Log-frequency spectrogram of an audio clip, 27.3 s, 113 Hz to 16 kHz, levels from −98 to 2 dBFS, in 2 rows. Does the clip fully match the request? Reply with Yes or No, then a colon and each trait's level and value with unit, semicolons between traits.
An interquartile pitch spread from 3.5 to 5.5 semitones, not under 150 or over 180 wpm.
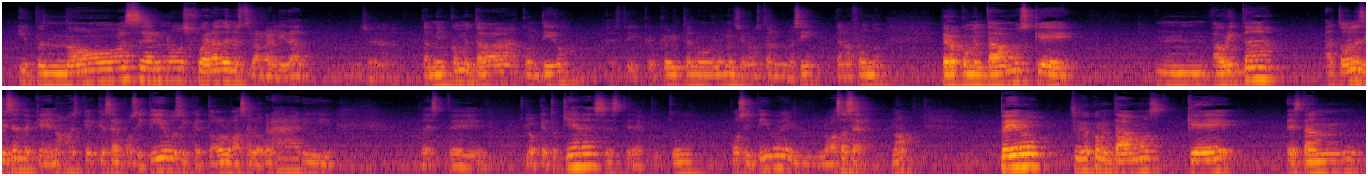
Yes: average, 5.1 semitones; average, 155 wpm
